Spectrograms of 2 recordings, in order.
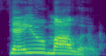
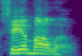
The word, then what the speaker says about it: Seumalo: Every vowel gets a syllable. So you have to pronounce every vowel with its own syllable. Seumalu. Or sorry, I said u instead of o. Seumalo.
